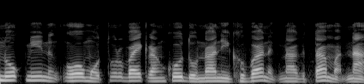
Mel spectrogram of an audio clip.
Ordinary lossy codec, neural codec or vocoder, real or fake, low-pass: none; none; real; 7.2 kHz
